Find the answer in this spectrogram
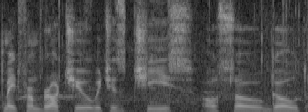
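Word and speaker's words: brocciu: here we have pion uh it's made from brchu which is cheese also goat or sheep but it's made from whey so with lemon it's really delicious actually the correct pronunciation is brch not brought you I remember that then we quickly moved to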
